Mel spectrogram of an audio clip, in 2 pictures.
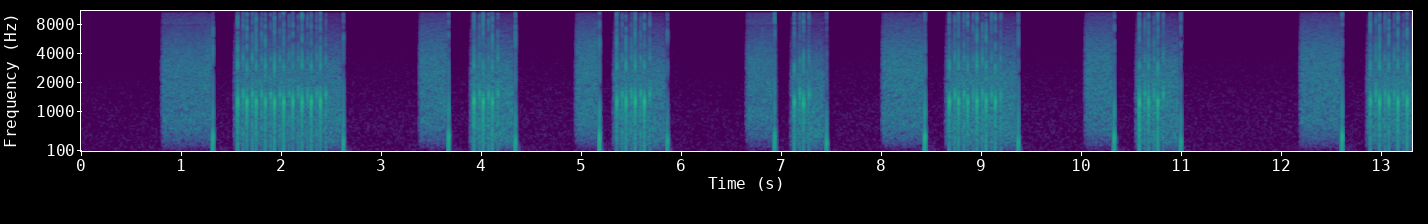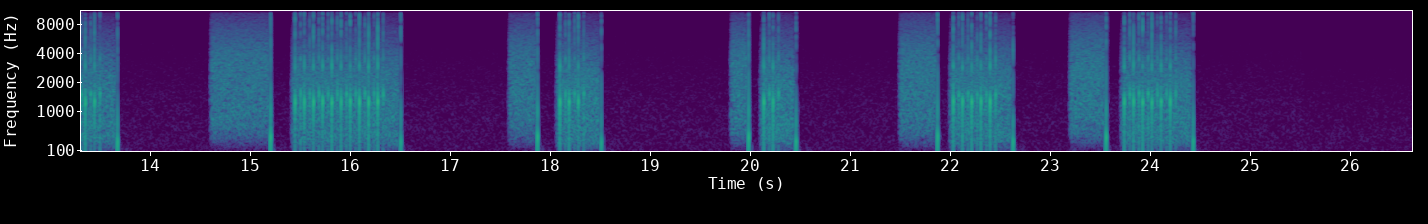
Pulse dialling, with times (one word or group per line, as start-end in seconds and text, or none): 0.8-2.6 0
3.4-4.3 3
4.9-5.9 4
6.6-7.4 2
8.0-9.4 6
10.0-11.0 3
12.2-13.7 7
14.6-16.5 0
17.6-18.5 3
19.8-20.5 2
21.5-22.6 5
23.2-24.4 6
